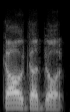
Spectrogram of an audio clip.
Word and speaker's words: Gal Gadot: is Wonder Woman I had to check the pronunciation of that Gal Gadot there she is uh with her very lovely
